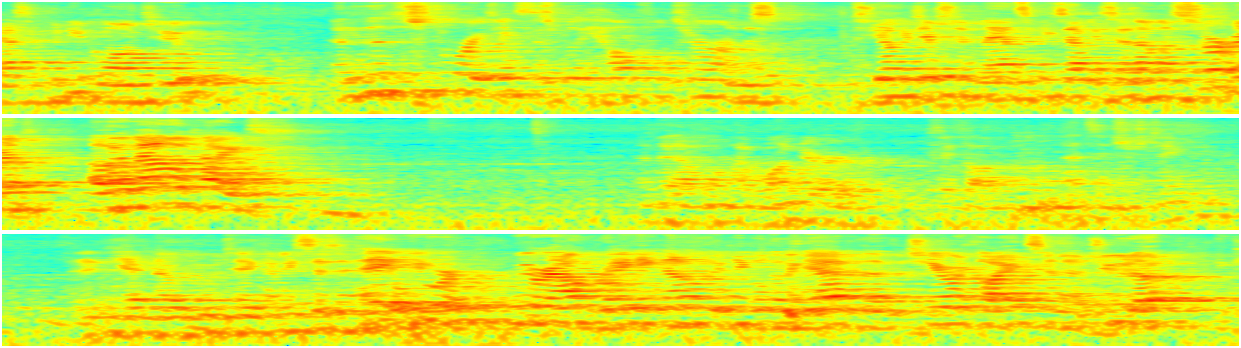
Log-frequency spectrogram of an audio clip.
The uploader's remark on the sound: Due to technical difficulties, this Sunday's recording is not up to our normal sound recording standards.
